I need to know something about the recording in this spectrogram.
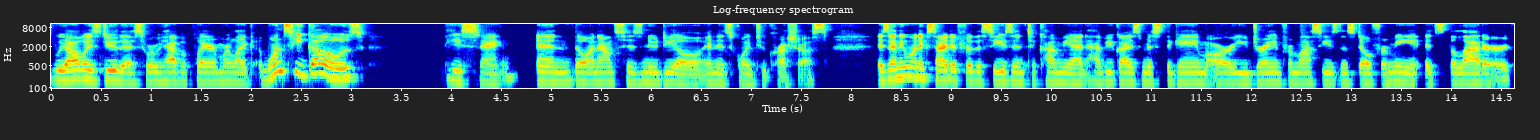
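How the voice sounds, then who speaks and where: A woman's voice: low voice, moderate pace. A woman hosting a casual football chat, blunt and pessimistic. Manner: blunt, pessimistic fan venting. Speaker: host.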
